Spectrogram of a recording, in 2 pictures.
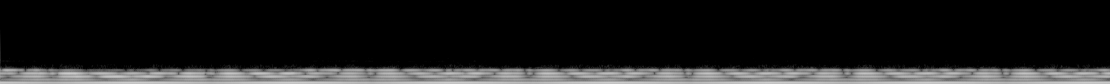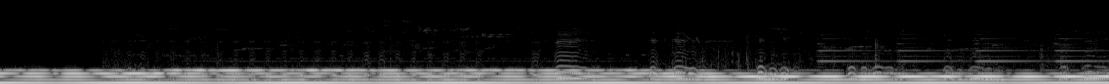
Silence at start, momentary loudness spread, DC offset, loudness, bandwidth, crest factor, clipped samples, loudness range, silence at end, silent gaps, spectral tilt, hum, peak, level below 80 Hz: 0 s; 3 LU; under 0.1%; -18 LUFS; 1.9 kHz; 10 dB; under 0.1%; 2 LU; 0 s; none; -13 dB/octave; none; -6 dBFS; -18 dBFS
